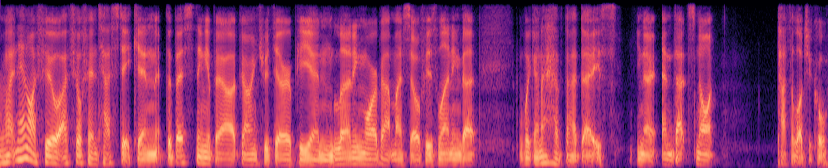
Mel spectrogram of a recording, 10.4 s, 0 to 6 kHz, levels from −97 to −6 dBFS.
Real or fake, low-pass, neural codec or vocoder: fake; 5.4 kHz; autoencoder, 48 kHz, 32 numbers a frame, DAC-VAE, trained on Japanese speech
